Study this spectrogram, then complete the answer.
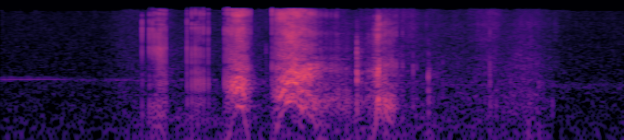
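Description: Small objects click and rustle in a person's hands.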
